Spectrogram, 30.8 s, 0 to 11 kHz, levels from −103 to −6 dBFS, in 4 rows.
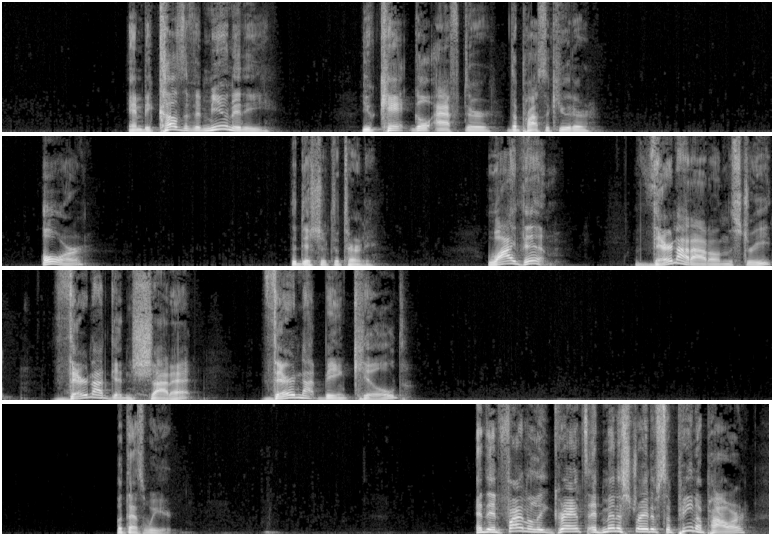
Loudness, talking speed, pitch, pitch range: -22 LUFS, 80 wpm, 115 Hz, 100-130 Hz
